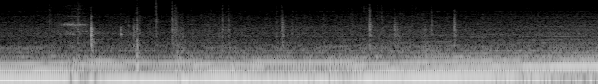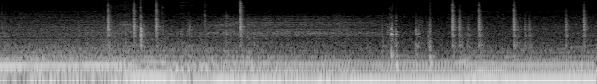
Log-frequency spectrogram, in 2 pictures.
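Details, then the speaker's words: Lotus driving: sharp, irregular creaks from the driver's footwell or left dash over road and engine rumble. Not RPM-dependent, occurs with clutch in and on smooth floors, worse on hot days; felt added to trim panels. "you can hear those creaking sounds i guess it's more of a creak than a squeak but you could even hear it when i was in my totally flat garage which has a perfectly smooth surface happens even when i have the clutch in"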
